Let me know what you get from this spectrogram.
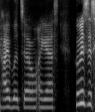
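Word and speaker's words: Blitzø: The O is silent.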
